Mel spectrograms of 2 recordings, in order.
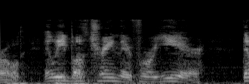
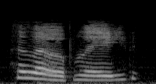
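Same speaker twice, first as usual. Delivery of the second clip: high-pitched, insect-like alien voice; 7 semitones higher than usual. Narrating a story, a woman appears on a transmission, in Kerrigan's bug-like voice. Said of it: "She said in a bug-like voice".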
